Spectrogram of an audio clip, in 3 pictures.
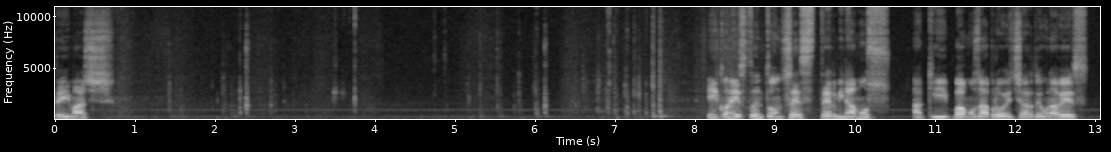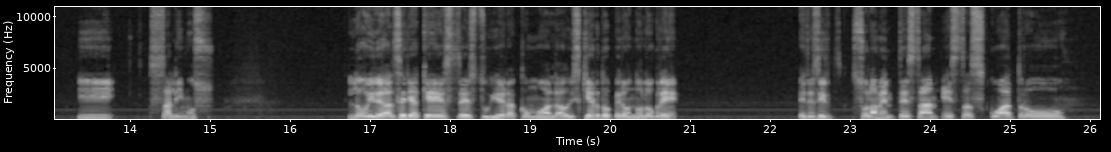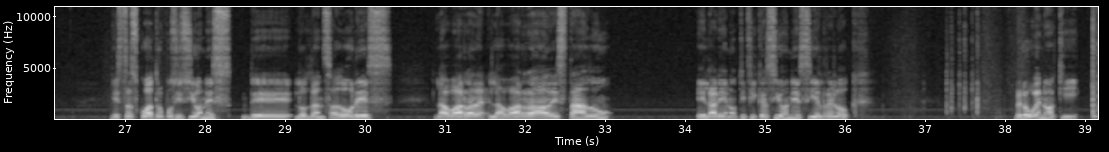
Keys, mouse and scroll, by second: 2.0 ctrl+c, 5.2 ctrl+click, 5.7 ctrl+x, 6.5-7.7 typing, 37.1 Down, 37.3 Down, 37.5 Down, 39.0 Return.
